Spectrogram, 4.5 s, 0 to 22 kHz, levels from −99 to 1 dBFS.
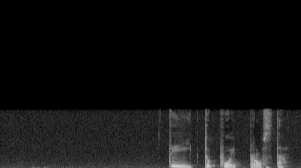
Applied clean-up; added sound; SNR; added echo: none; none; none; none.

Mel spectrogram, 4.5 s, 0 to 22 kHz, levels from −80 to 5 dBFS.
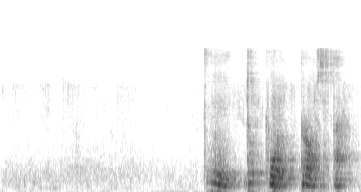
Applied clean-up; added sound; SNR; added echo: neural separator model SepFormer DNS4.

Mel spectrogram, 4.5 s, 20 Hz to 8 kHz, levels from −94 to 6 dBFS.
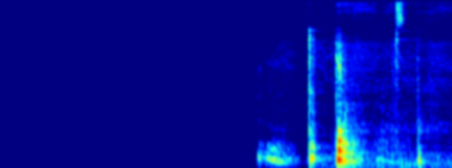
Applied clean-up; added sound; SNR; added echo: neural mask model DeepFilterNet 3.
